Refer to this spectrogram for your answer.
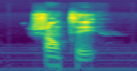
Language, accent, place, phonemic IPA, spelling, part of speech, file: French, France, Lyon, /ʃɑ̃.te/, chantée, verb, LL-Q150 (fra)-chantée.wav
- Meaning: feminine singular of chanté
